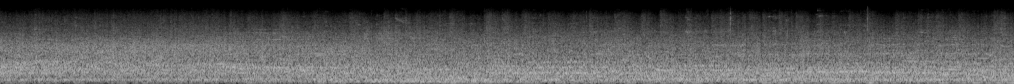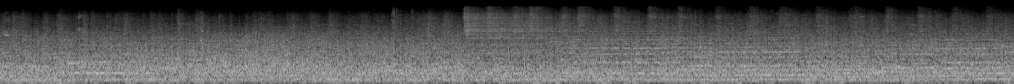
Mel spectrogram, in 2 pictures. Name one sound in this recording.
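A large crowd cheers and chants loudly in an echoing arena.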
